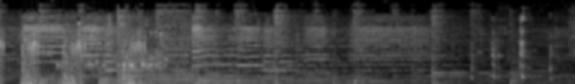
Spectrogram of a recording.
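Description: Old-school cartoonish fart sound effects found by a Google search: a few loud, buzzy, sputtering blasts up front, then a long low rumbling toot broken by scattered wet pops and squeaks. No one speaks.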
